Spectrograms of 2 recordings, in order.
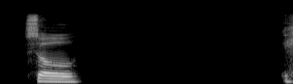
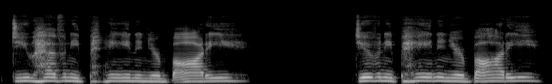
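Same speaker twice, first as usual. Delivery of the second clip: put-on pious healer, pitched higher; mock holy concern, drawn into a higher register; 4 semitones higher than usual. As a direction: imitate a falsely humble preacher. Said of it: "he says in this very pious voice".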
